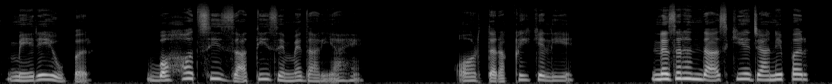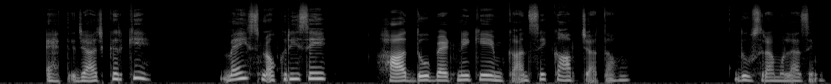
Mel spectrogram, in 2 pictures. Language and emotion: Urdu, fearful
